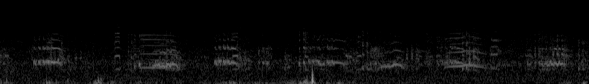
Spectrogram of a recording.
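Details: Several common cranes foraging in a winter field, picking here and there, give loud, rolling trumpeting calls, overlapping in irregular bursts about every second, with low thumps and light background noise.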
